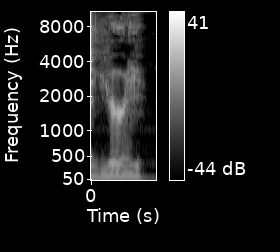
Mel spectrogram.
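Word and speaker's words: 百合: So she produces a lily flower in her hand, pronounced in Japanese, by the way, as Yuri, and explains that lily flowers represent virtue.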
